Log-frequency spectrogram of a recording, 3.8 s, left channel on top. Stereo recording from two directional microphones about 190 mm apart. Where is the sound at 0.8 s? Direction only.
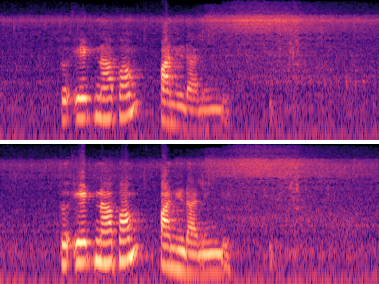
55° right (ahead or behind).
